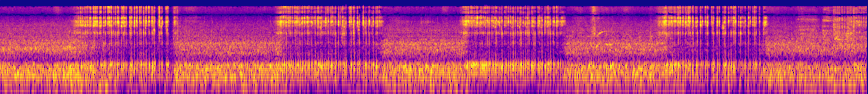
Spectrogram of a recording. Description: This is a video of our Sax player in our band after a long weekend of shows!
